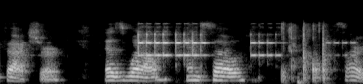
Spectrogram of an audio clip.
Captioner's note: phone rings again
